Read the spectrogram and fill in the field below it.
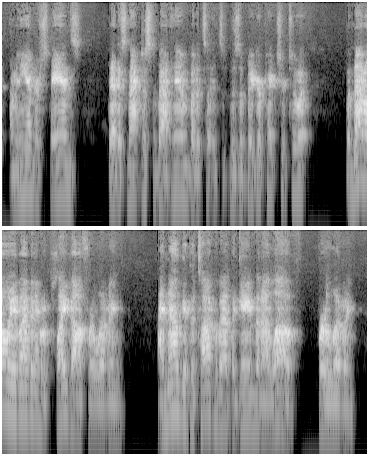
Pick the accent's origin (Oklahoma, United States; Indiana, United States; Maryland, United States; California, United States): Maryland, United States; Annapolis; born there; I was born in Annapolis, so obviously the D.C. area very very comfortable.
